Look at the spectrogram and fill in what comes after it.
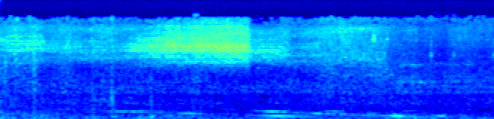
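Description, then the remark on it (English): Four young barn owls hiss at onlookers in a harsh, breathy rasp that swells for a second or so, layered over the steady low rumble of the onlookers' idling car engine. “They're hissing, I can hear them hissing.”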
